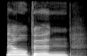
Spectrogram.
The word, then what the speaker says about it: Melbourne: Melbourne. Melbin, if you want to pronounce it correctly.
